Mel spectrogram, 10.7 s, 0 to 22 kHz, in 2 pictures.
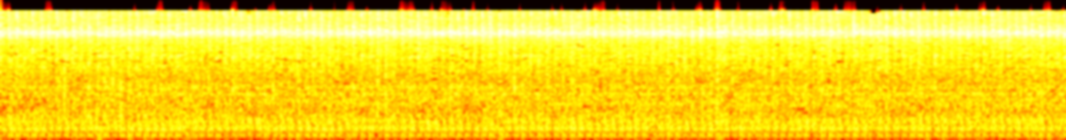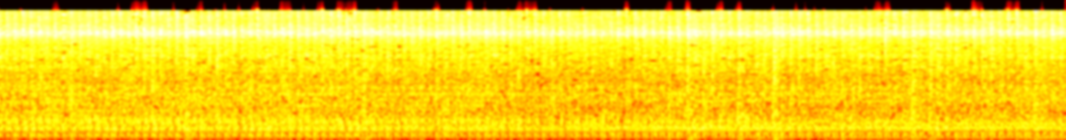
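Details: Briggs & Stratton 13hp flathead engine repowering an MTD Cub Cadet lawn tractor, first run after carburetor replacement; steady busy drone without surging or stumbling; runs smoothly, owner pretty impressed.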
